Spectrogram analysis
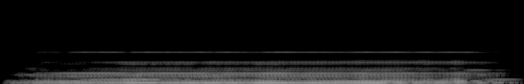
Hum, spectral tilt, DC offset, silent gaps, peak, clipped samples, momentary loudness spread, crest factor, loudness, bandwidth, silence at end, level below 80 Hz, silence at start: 60 Hz at -60 dBFS; -13 dB/octave; under 0.1%; none; -22 dBFS; under 0.1%; 8 LU; 12 dB; -37 LUFS; 1.8 kHz; 0.05 s; -36 dBFS; 0.05 s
